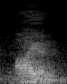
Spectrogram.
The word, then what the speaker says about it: iron: we have iron again we do not pronounce the r sound there iron iron because iron I am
